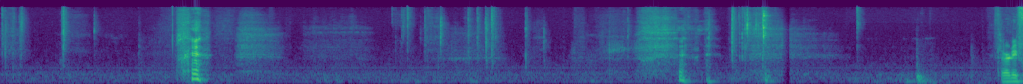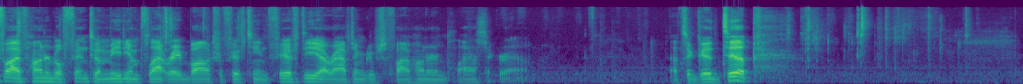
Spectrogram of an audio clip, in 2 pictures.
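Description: A plastic-wrapped card pack crinkles and rustles in someone's hands.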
